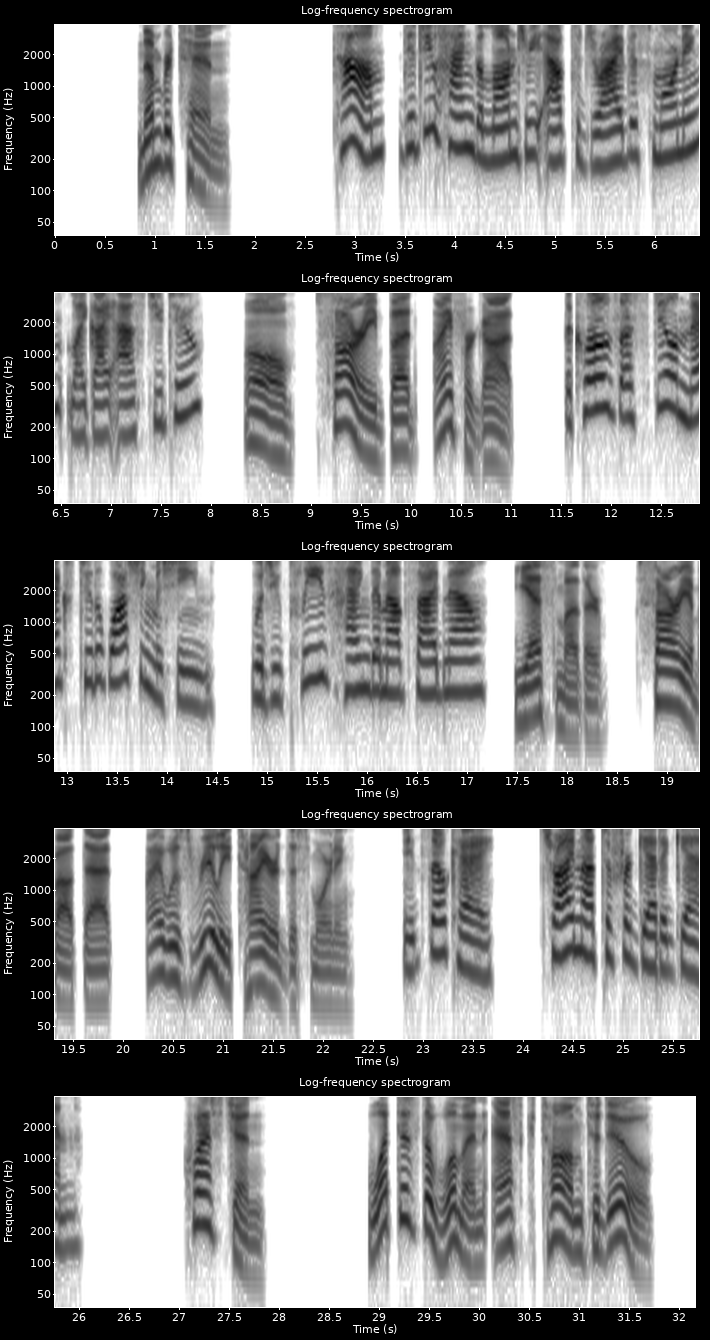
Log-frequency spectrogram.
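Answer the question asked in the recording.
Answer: Hang the laundry outside to dry now.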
